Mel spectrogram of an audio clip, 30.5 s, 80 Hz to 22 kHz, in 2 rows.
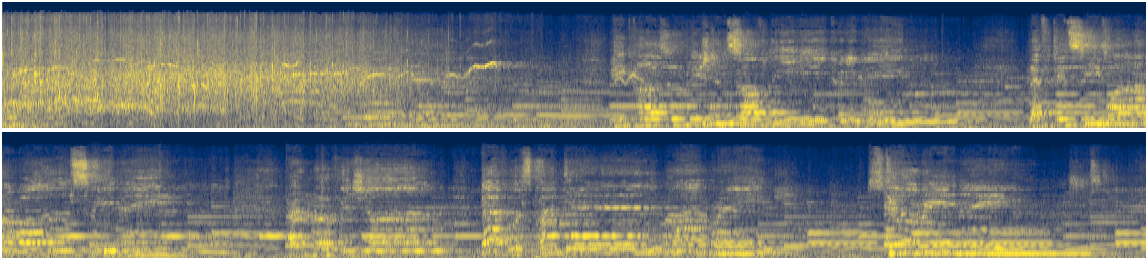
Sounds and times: Music: 0.0s - 30.5s.

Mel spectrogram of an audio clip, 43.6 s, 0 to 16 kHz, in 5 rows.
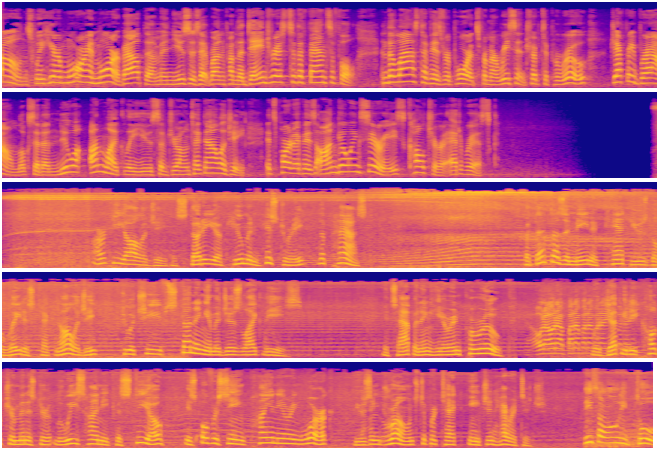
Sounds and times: Speech: 31.3s - 43.6s.

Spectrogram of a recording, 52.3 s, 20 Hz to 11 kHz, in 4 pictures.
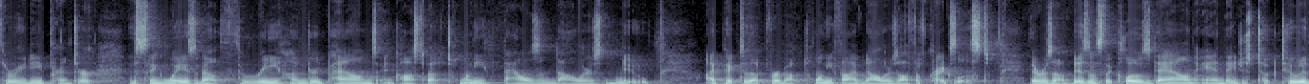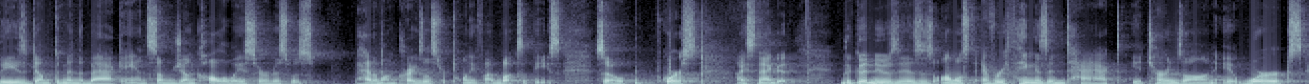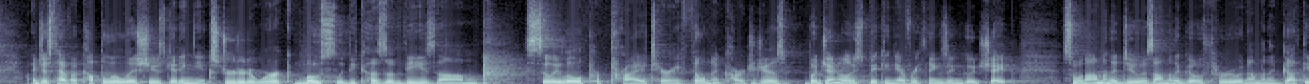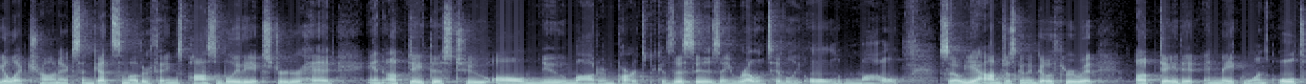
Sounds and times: Speech: 0.0s - 52.3s.

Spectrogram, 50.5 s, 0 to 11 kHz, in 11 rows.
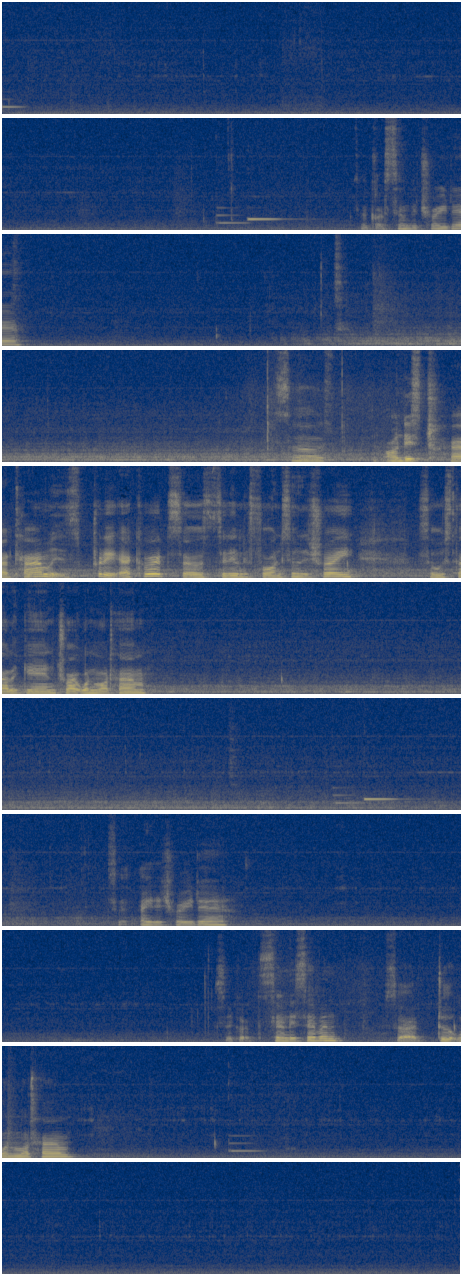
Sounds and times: Speech: 8.1s - 9.5s, 16.5s - 24.5s, 33.2s - 34.5s, 38.8s - 42.1s.

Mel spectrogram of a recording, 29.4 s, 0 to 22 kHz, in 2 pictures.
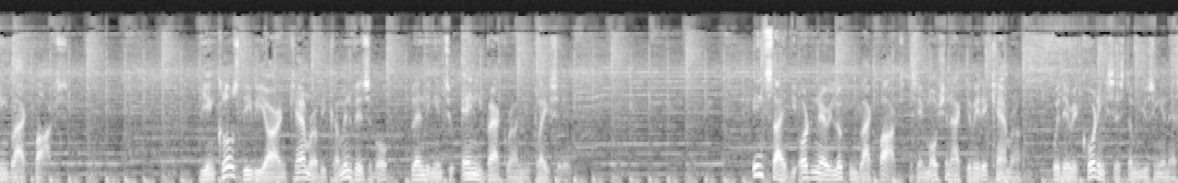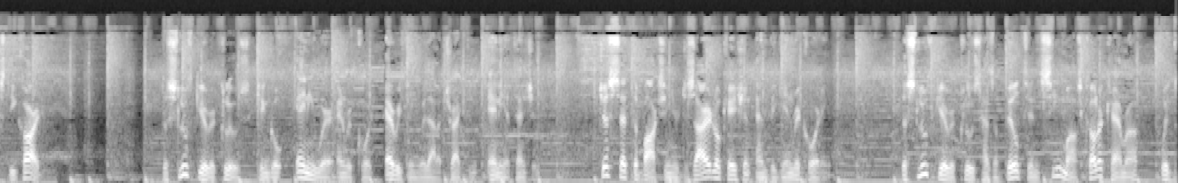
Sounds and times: Speech: 0.0s - 0.9s, 2.5s - 7.2s, 9.4s - 15.4s, 16.8s - 21.5s, 22.2s - 25.2s, 26.0s - 29.4s
Music: 0.0s - 29.4s.

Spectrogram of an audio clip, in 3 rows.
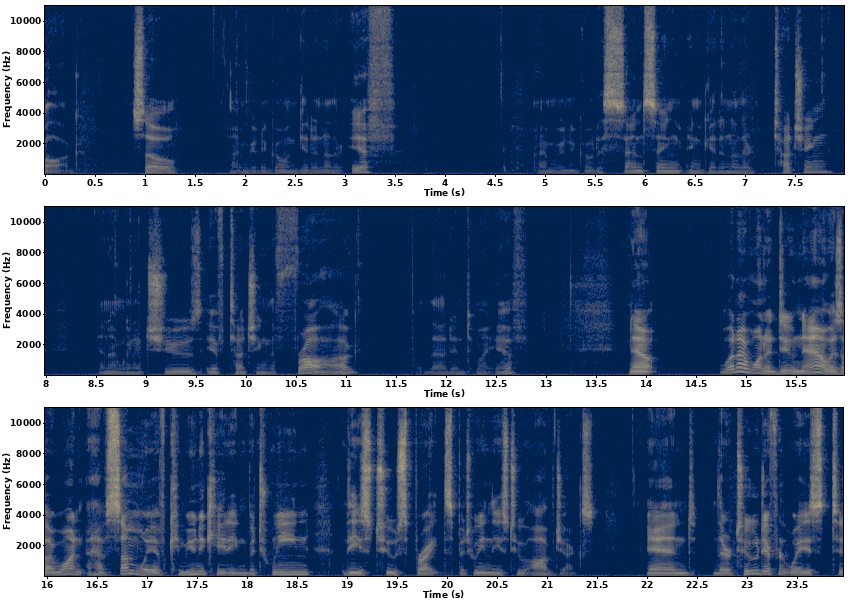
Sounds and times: Speech: 0.0s - 0.3s, 0.9s - 3.6s, 4.9s - 7.9s, 8.5s - 12.8s, 13.8s - 14.2s, 14.8s - 23.9s.

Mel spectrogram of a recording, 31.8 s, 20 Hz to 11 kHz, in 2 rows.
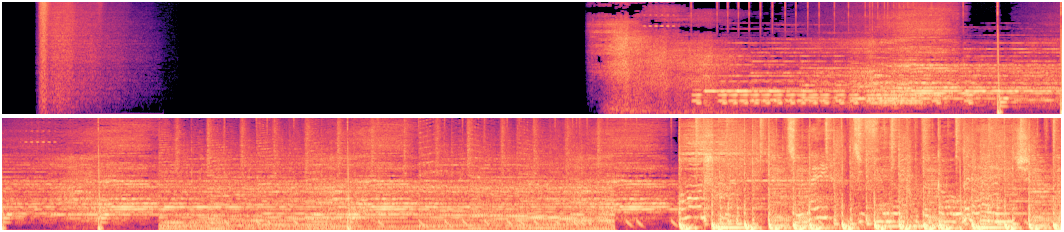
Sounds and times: Music: 10.4s - 31.7s.

